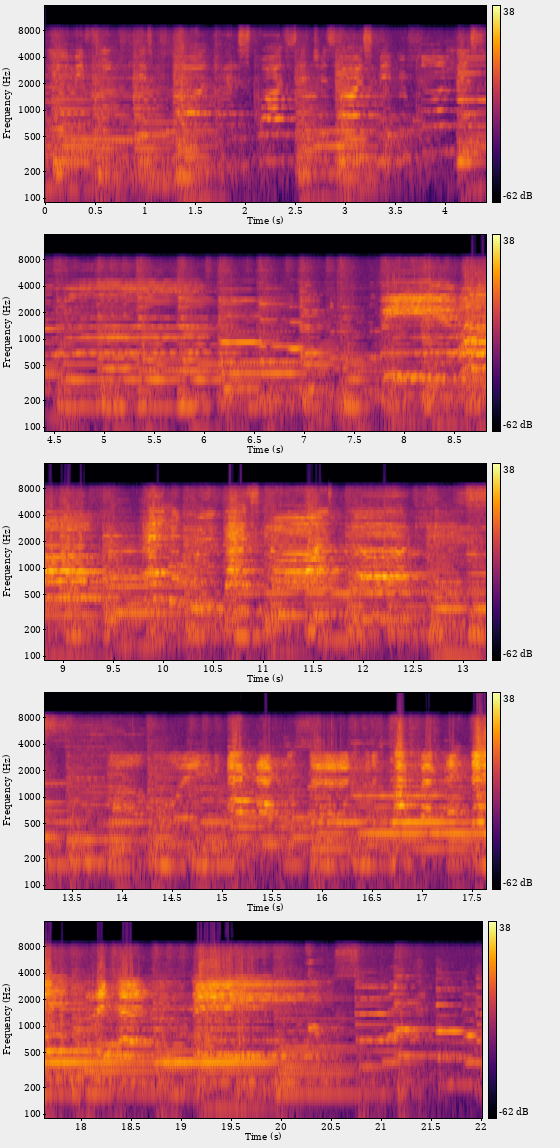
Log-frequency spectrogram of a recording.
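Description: Musical theatre cast singing a song together over instrumental accompaniment.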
